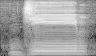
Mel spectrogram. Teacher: জিমটা শক্ত হবে জিহ্বার মধ্যখান ওপরের তালুর সঙ্গে লেগে মানে উচ্চারণ হবে এভাবে জিম শক্তি দিয়ে উচ্চারণ করে জিম কি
